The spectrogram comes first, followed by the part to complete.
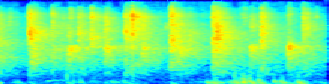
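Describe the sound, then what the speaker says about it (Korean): Applause from the audience at the closing ceremony of a lifelong-learning relay lecture in Gwangju, heard as a short stretch of fairly faint, uneven clapping with irregular bursts and no talking. "큰 박수 부탁드립니다."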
